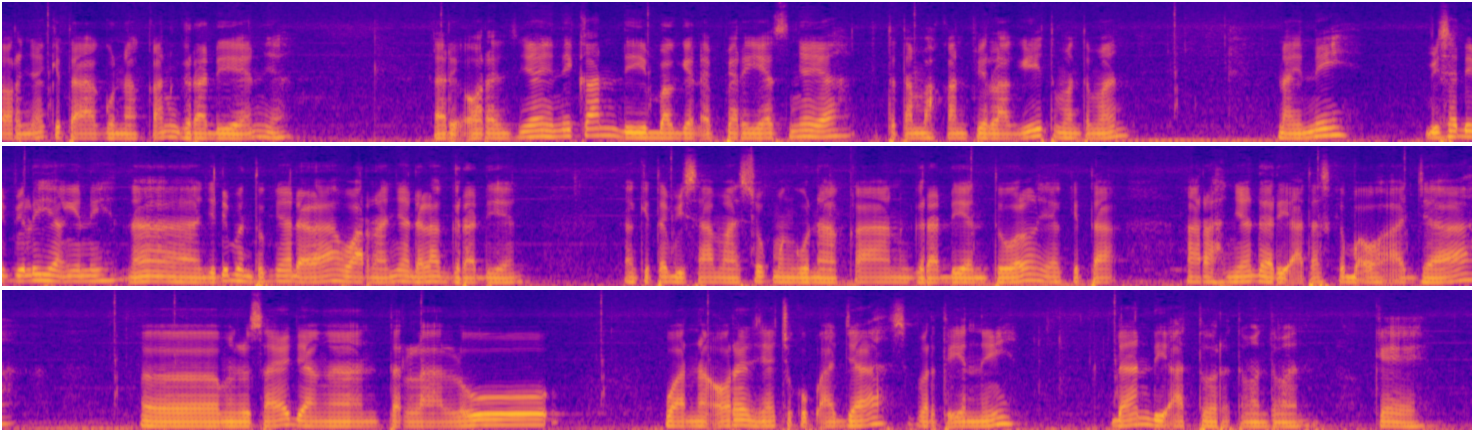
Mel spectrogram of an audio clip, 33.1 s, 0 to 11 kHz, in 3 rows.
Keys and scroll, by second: 17.4 g, 29.8 g.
